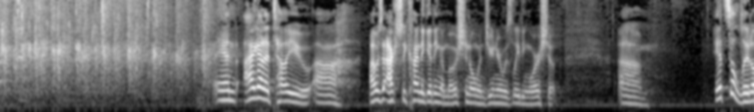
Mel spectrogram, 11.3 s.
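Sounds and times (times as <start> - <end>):
crowd applauding: 0.0 - 3.4
speech: 3.2 - 8.5, 9.3 - 9.8, 10.7 - 11.3.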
